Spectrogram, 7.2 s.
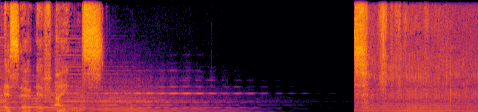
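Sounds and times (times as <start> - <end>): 
speech: 0.1 - 1.6
large fly buzzing: 5.3 - 7.1.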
